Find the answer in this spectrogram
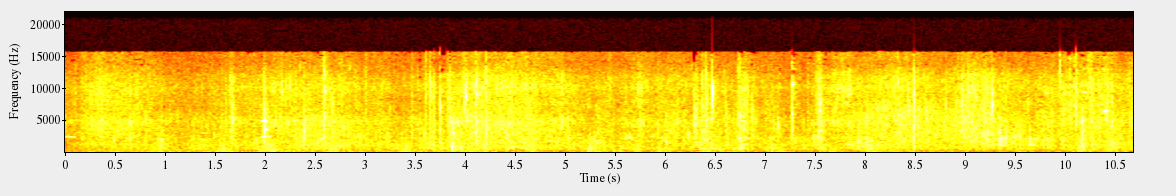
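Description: Steady rushing noise, like wind or surf, with scattered small crackles and clicks, starting just after a stretch of dead silence: an ambient noise bed opening a track rather than music.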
